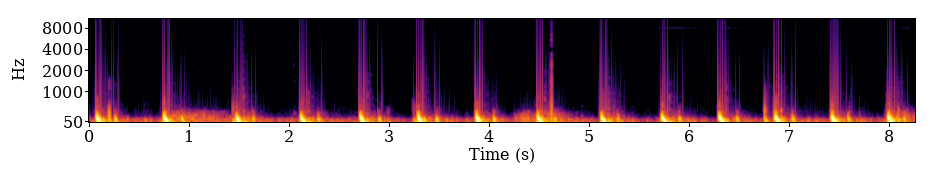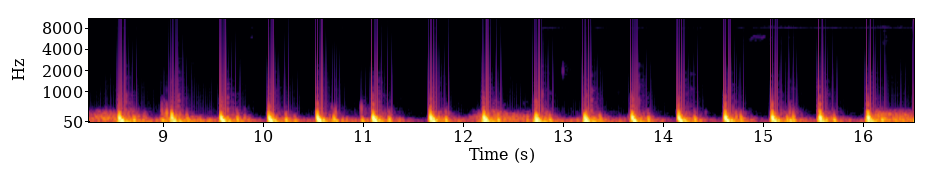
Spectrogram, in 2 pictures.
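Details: Fast, regular heartbeat of about 105–110 beats a minute in a male, quickening slightly as he strains (pushes) while arching his back. The rate was already raised before the push because of an earlier attempt: tachycardia during straining.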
